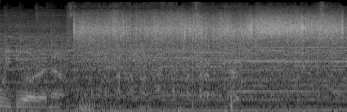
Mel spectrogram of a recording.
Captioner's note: laughs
